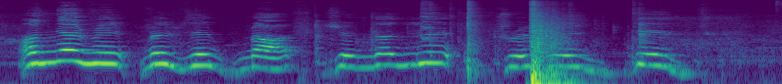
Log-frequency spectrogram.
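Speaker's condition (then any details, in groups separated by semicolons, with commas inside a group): Cerebral palsy; spastic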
